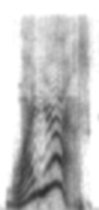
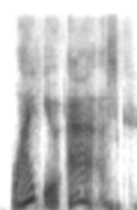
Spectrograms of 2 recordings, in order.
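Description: First: It sounds warm and curious, celebrating the question. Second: It sounds disapproving or annoyed.

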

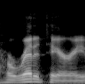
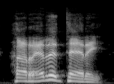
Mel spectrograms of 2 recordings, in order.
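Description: First: It is said in the speaker's ordinary accent. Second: It is said in a Scottish accent.

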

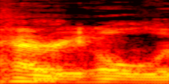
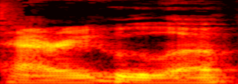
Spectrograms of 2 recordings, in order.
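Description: First: The surname is said with one syllable, 'hole'. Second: The surname is said with two syllables, 'hoo-la'. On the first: This is how the film pronounced the name. "They pronounced it Harry Hole in the movie" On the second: This is the original pronunciation of the name. "it's actually pronounced Harry Hula"

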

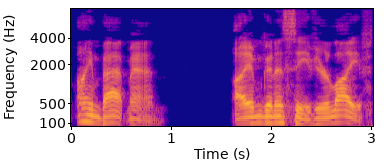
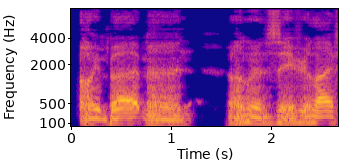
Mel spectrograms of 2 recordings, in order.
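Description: First: The voice is deep and gruff but healthy. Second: The voice is hoarse and raspy like a smoker. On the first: This is how he sounded at first. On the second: Smoking has damaged his voice.

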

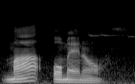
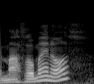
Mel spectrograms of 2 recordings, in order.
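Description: First: The S sounds are dropped and vowels opened. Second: The final S sounds are pronounced clearly. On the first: "en Granada decimos más o menos" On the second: "para decir más o menos"

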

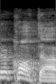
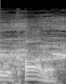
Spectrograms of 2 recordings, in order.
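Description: First: The word is said with an Italian pronunciation. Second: The word is said with an American pronunciation. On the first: The listener is Italian. "I'd say ricotta if I'm talking to like an Italian guy" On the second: The listener is American. "So just say ricotta. He'll know what I'm trying to say"

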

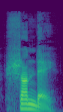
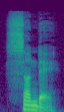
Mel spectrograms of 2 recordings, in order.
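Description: First: The S is lisped, with the tongue too far forward. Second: The S is clear, without a lisp. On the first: The speaker calls it wrong. "that turns into a lisp where it's like Sunday. Then you sound like this" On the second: The speaker calls it right. "what we want is we want to be here. We want to be Sunday"

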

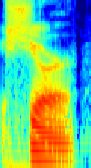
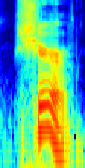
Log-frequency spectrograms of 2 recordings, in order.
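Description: First: It is said in a put-on deep voice. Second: It is said in a plain normal voice.

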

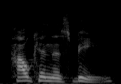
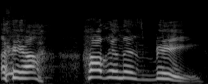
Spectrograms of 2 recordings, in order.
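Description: First: It sounds like a curious, genuine question. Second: It sounds like a doubtful, skeptical question.

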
